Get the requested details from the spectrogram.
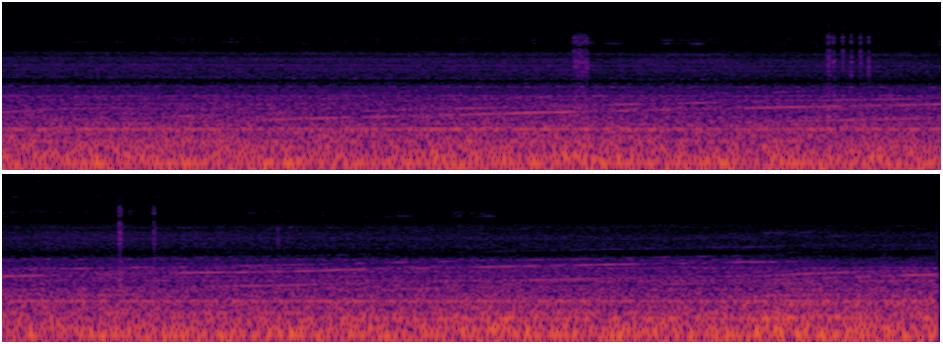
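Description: An electric train rumbles steadily along the rails.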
